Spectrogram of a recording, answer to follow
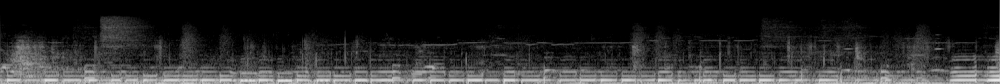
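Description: Experimental instrumental music led by an electric bass guitar played through effects. A low note is held throughout while shorter notes move above it, with brief hissing swells of sound about a second in and again near the end.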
